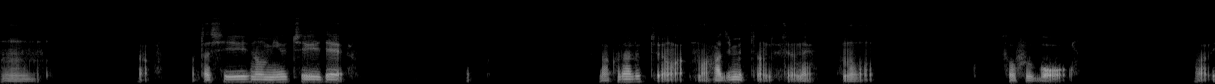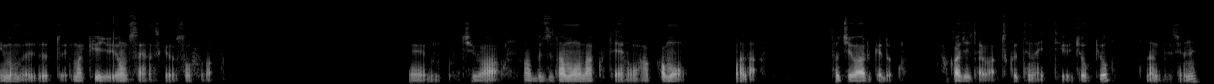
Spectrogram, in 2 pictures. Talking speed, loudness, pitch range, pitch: 240 characters per minute, -35 LUFS, 85-120 Hz, 105 Hz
